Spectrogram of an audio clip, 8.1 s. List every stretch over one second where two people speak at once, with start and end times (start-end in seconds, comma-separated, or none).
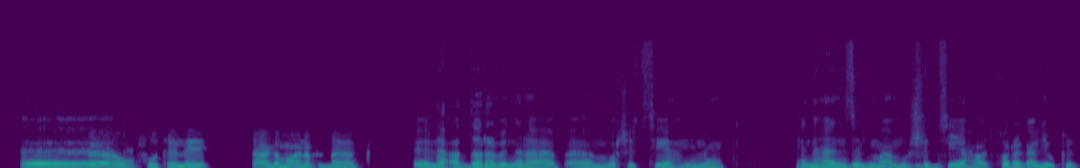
none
